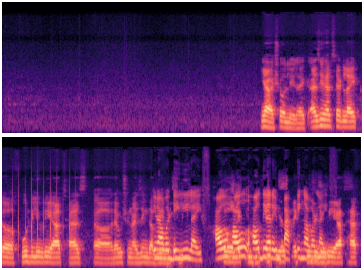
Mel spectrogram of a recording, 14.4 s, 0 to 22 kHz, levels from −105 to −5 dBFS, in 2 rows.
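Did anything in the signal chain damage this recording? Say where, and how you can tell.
Yes. A train of clicks runs from 7.40 to 8.66 s: about ten identically shaped clicks at a steady 8 per second, peaking roughly 10 dB above the signal. This is likely interference in the analogue wiring or a struggling interface. The regular spacing and identical shape set it apart from codec or packet-loss glitches.

Speech suppressed in double talk shows up in call processing at 10.52–10.85 s (dips up to about 10 dB), 11.6–13.07 s (about a second affected, up to about 20 dB) and 13.26–13.83 s (about 5 dB). The likely cause is an echo canceller ducking both talkers at once. It differs from network dropouts because the level dips and thins rather than going silent.

Echo leak appears at 11.8 and 12.75 s as brief copies of the sound delayed by 275 ms, about 25 and 30 dB below the speech. This is likely residual loudspeaker echo that the far end's canceller missed. 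A distinct, fixed-delay copy separates it from diffuse room reverberation.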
